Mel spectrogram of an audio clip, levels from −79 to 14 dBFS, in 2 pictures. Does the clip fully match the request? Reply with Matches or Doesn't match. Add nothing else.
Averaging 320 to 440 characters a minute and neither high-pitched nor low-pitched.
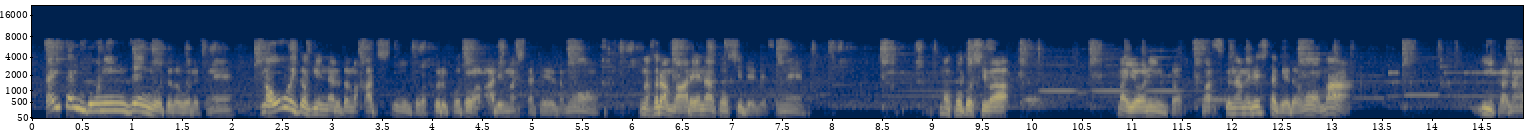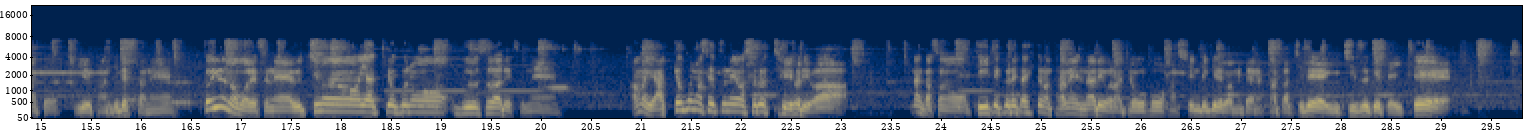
Matches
